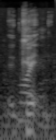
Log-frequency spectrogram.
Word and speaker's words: Maurten: Morton.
